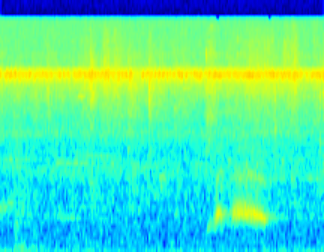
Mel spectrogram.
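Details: Spotted dove from Vietnam uttering a single brief coo late in the recording: a short lead note, then a drawn-out, gently falling hum, over constant background hiss and a thin high whine.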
